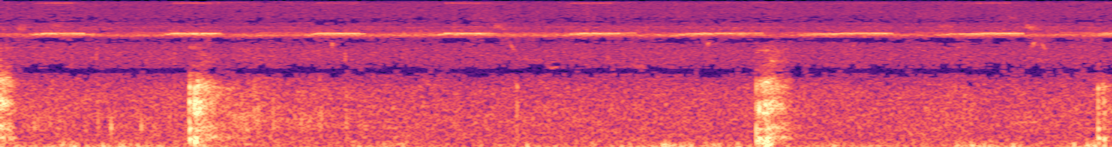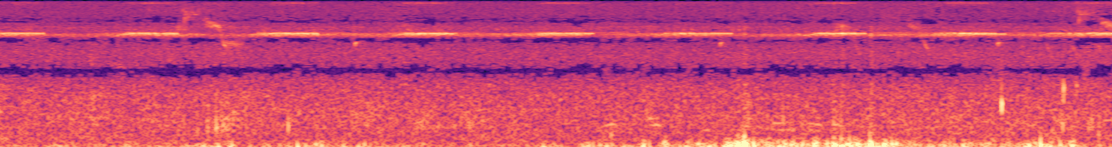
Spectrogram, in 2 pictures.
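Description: Wind rumbles and buffets outdoors, gusting stronger near the end.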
